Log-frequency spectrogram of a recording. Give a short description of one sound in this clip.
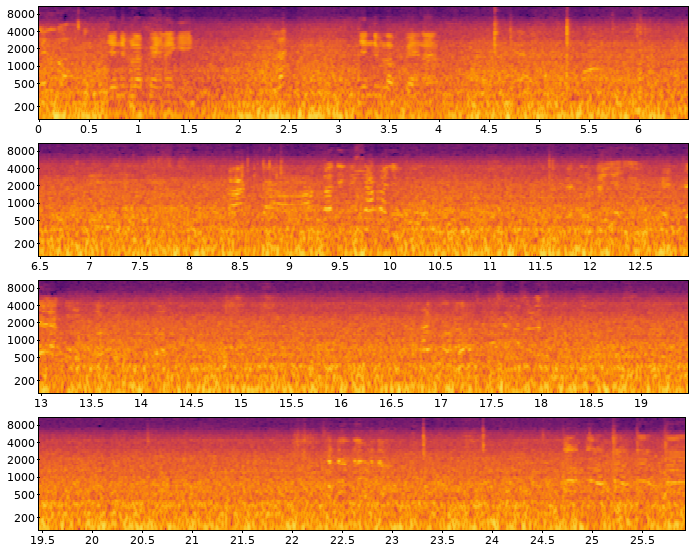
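A plane's engines drone steadily throughout.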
